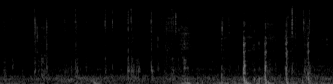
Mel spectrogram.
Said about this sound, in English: The sound of the keys typing.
